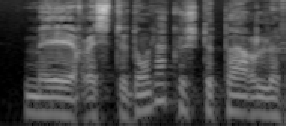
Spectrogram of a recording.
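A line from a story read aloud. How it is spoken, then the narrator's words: Coaxing voice. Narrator (French): fit Rocambole d'une voix câline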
